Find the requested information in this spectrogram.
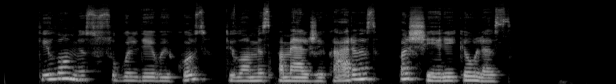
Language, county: Lithuanian, Panevėžys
